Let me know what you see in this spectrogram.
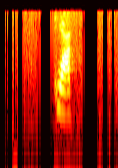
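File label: "gwat6", Cantonese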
